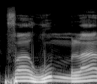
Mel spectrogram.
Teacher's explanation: Mim sukun bertemu lam idhar syafawi. Mim sukun dibaca jelas tanpa mendengung. Fahum la lam alif dua harakat kita panjangkan.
